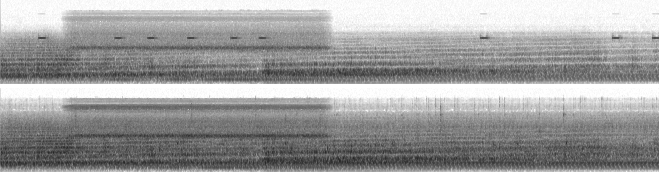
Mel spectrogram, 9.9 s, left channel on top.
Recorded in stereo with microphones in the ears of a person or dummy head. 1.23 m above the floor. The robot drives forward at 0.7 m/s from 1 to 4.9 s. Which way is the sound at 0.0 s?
65° right (ahead or behind).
